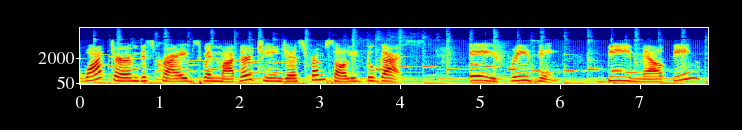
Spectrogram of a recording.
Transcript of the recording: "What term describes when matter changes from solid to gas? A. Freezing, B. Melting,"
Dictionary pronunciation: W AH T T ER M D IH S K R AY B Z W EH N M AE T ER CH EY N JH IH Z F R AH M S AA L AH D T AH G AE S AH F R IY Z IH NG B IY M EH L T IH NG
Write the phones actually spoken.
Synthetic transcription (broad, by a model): W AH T T ER M D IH S K R AY B S W EH N M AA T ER CH EY N JH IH S F R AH M S AA L AH D T AH G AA S AH F R IY Z IH NG B IY M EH L T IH NG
